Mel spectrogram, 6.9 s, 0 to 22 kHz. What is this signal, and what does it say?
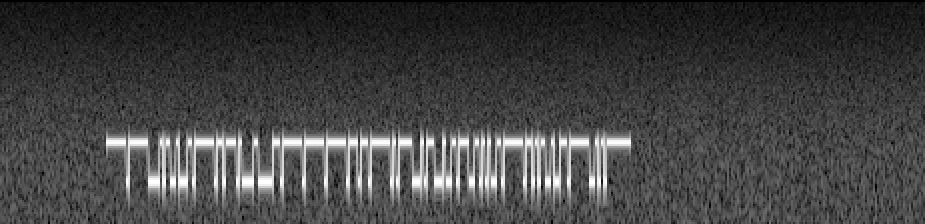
RTTY (45.45 baud, 850 Hz shift), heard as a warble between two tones, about 1190 Hz centre. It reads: 35QXH USJLR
